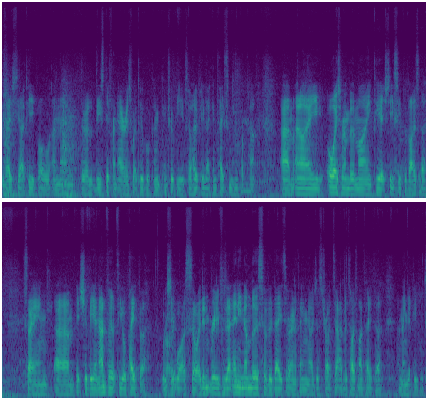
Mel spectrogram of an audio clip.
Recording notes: From the CHI2023 Human Computer Interaction conference in Hamburg. Conversations at CHI 2023 in Hamburg. From the CHI2023 Human Computer Interaction conference in Hamburg, I chat in-person with five attendees.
